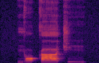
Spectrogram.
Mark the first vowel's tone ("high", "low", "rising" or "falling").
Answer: high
